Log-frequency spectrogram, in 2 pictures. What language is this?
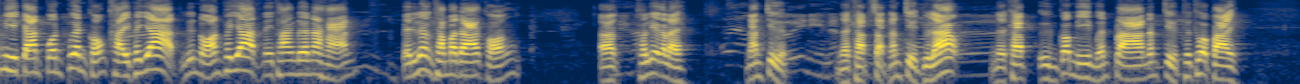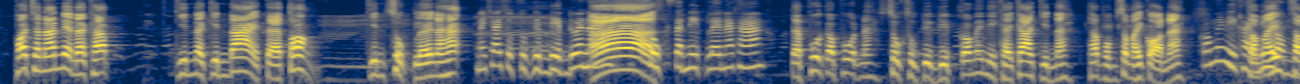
Thai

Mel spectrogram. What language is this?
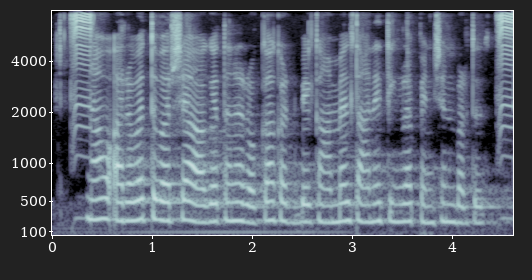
Kannada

